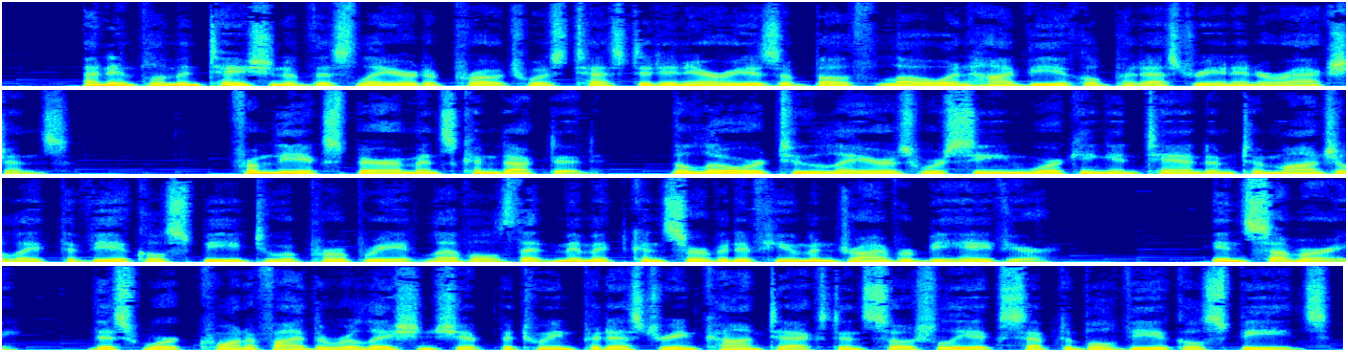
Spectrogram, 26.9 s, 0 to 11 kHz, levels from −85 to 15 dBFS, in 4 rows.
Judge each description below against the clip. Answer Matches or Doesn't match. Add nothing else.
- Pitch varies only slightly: Doesn't match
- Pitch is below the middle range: Matches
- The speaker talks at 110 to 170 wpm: Matches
